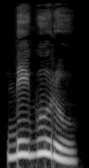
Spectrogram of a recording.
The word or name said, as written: ಡಿಗುರು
